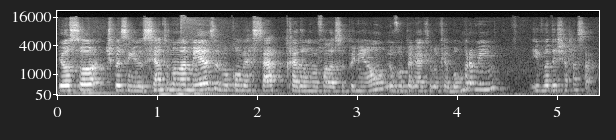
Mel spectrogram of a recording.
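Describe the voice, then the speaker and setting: A woman's high voice in a Rio de Janeiro accent at a very fast pace, with big swings in loudness, audible room echo and noticeable background noise. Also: ordinary pitch variation. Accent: carioca. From Rio de Janeiro, Brazil. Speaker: immigrant guest. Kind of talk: casual interview.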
